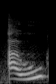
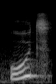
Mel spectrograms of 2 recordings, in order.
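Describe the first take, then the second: First: It starts with an a sound, no final t. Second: It starts with oo and ends with t. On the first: This was the older pronunciation. "on a longtemps prononcé le A initial, mais sans pour autant faire entendre le T final" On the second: This is the recent pronunciation. "on a récemment restitué le T final, mais sans garder le A initial"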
